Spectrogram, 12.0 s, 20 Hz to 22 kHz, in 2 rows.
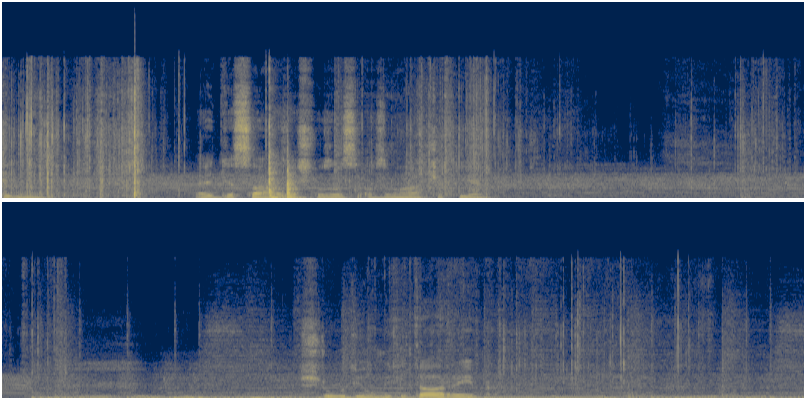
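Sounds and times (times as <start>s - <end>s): plastic bag rustling: 0.0s - 6.6s, 7.9s - 11.5s
low pitched sound: 6.9s - 9.1s.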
